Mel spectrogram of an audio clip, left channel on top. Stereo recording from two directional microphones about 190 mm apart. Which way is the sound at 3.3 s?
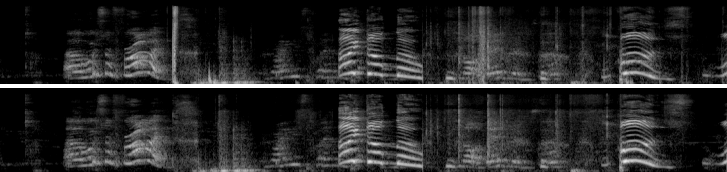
15° right (ahead or behind).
